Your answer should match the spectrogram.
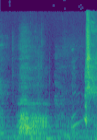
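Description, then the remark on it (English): A female dog named Snort vocalizes: a low, rough grumbling sound, then a brief rising whine and a short, sharper yelp-like burst near the end, with no talking. “Is that your dog?”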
